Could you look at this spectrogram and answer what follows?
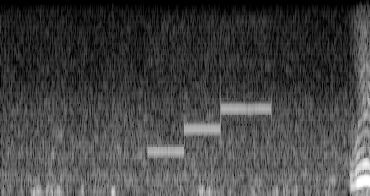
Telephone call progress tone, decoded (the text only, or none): special information tone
